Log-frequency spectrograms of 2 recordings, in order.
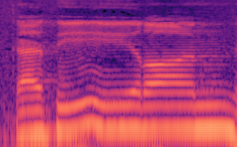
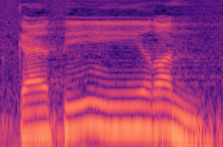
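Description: First: The final vowel is drawn out long. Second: The final vowel is kept short. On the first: The speaker calls it wrong. "Bukan katsiran, jangan" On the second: The speaker calls it right. "pendek saja"

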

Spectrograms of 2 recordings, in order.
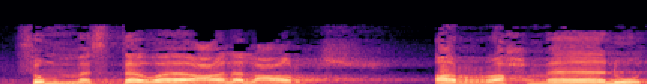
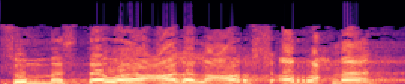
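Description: First: The pause comes before the final word. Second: The pause comes after the final word. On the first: The Most Merciful begins a new sentence. "تبقى مبتدأ" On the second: The Most Merciful is the subject of rising over the Throne. "استوى الرحمن على العرش وتقف على كده"

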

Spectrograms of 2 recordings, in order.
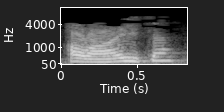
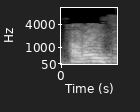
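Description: First: The second glottal stop is softened, not fully closed. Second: The second glottal stop is left out entirely. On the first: "نافع يسهل الهمزة يبقيها لكنها مسهلة" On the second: "الكسائي يقرأ بدون همزة ثانية"

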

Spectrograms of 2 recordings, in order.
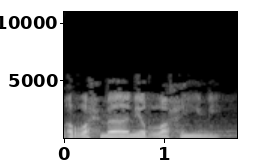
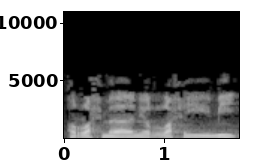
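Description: First: The final vowel is only faintly, partially pronounced. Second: The final vowel is pronounced fully and clearly. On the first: "لكن بالروم الرحمن الرحيم يسمعها القريب والبعيد لا يسمعها" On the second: "هذه إذا قرأت مكسورة"

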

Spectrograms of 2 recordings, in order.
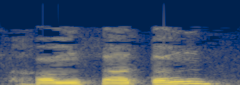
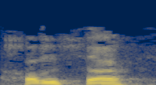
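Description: First: The word ends with a sounded -tun ending. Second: The word ends in -ah without -tun. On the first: The word is read with its grammatical case ending. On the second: The word is read plainly without its case ending.

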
